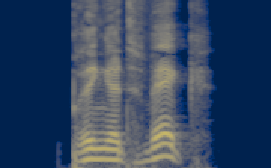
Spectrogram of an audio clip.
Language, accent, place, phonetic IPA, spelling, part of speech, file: German, Germany, Berlin, [ˌbʁɪŋət ˈvɛk], bringet weg, verb, De-bringet weg.ogg
- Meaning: second-person plural subjunctive I of wegbringen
